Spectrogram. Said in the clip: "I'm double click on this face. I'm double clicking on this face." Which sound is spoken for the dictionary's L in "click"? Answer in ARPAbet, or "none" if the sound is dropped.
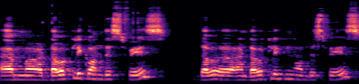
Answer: L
